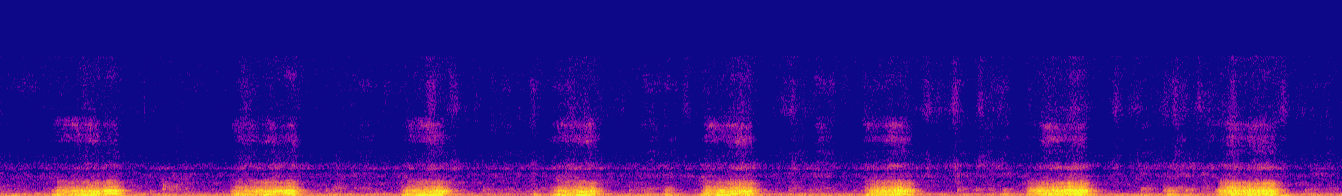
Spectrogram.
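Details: Pug with encephalitis straining through an epileptic seizure, giving harsh snorting, rasping breaths that come in steady bursts about every one and a half seconds, seven in all, over a quiet indoor background.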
